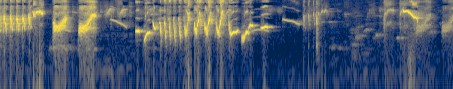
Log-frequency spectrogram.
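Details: Contest-training recording of a White-rumped shama: rich song of quick repeated high notes, sweeping upslurred whistles and rapid trilled passages, separated by short silences.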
